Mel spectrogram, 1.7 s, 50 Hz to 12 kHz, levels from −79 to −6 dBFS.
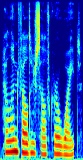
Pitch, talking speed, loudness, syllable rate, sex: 195 Hz, 180 wpm, -15 LUFS, 5.2 syllables/s, female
